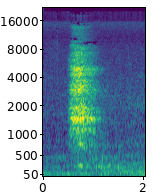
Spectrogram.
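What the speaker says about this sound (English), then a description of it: "Big deep breath." A single deep breath, drawn in and let out during a bodyweight mobility flow, swelling softly and fading in the middle of a quiet moment, with no talking.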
